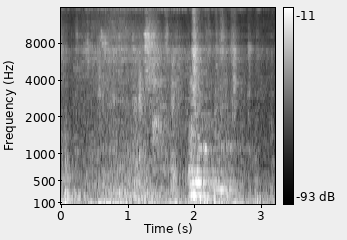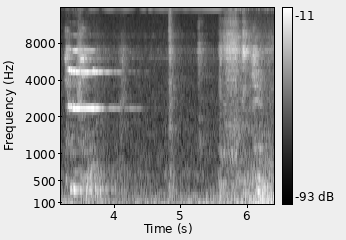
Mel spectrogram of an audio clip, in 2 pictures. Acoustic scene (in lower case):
elevator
